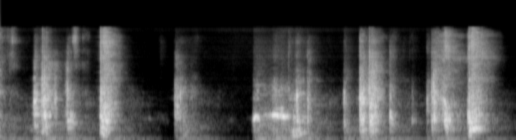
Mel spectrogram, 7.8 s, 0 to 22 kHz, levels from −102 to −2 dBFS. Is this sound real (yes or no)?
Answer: no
